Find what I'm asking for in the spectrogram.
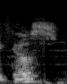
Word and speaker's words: ghost: There was no H because there is no H when you say Ghost. You know, I mean, it's ridiculous. Phonetically, it doesn't make sense.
